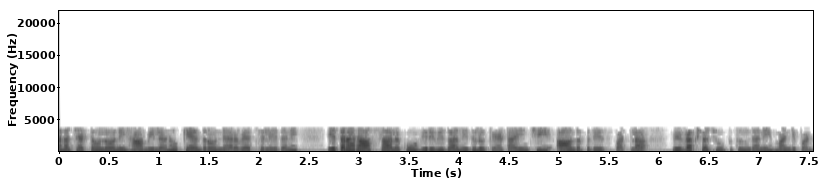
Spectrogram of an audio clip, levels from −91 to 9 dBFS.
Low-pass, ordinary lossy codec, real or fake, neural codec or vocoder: 3.6 kHz; none; real; none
